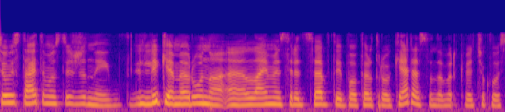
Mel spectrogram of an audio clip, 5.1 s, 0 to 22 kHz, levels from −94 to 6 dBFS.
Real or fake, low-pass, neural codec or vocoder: real; 7.2 kHz; none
